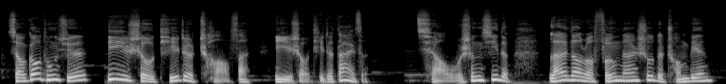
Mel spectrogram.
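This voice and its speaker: A man narrating a scripted audiobook in an expressive storytelling manner. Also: on the high side, normal speed, faint music behind.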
